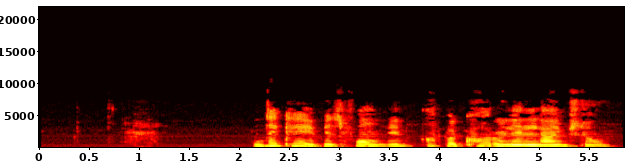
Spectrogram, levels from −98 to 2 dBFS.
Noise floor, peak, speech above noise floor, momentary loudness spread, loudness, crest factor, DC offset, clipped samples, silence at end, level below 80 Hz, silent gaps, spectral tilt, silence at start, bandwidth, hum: -73 dBFS; -8 dBFS; 51 dB; 14 LU; -22 LUFS; 16 dB; under 0.1%; under 0.1%; 0.15 s; -78 dBFS; none; -4 dB/octave; 2.15 s; 7.8 kHz; none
